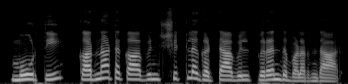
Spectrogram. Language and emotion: Tamil, neutral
